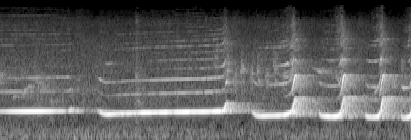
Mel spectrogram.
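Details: Forest monkey calling: long pure sustained whistled notes that step down then jump upward, ending in a run of short rising whoops repeated about every half second.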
